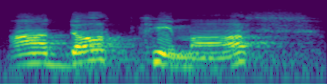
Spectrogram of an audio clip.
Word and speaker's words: adokimos: It's adokimos. You can spell it A-D-O-K-I-M-O-S.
